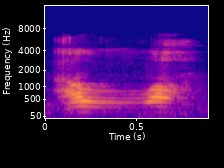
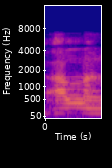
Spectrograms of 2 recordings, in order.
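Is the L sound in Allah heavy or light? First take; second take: heavy; light. First: The L sound is heavy and thick. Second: The L sound is light and thin. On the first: "Nah sekarang tinggal ditebalkan"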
